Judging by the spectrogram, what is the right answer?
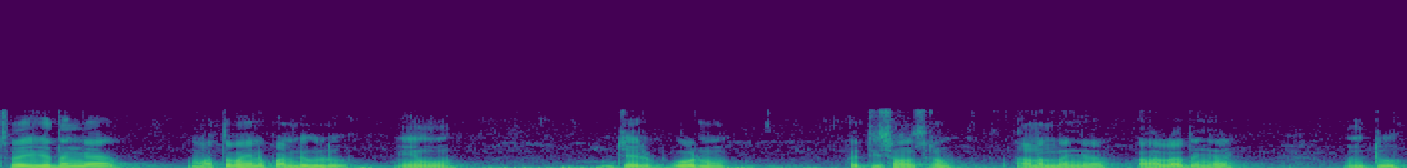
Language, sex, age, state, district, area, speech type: Telugu, male, 45-60, Andhra Pradesh, Alluri Sitarama Raju, rural, spontaneous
